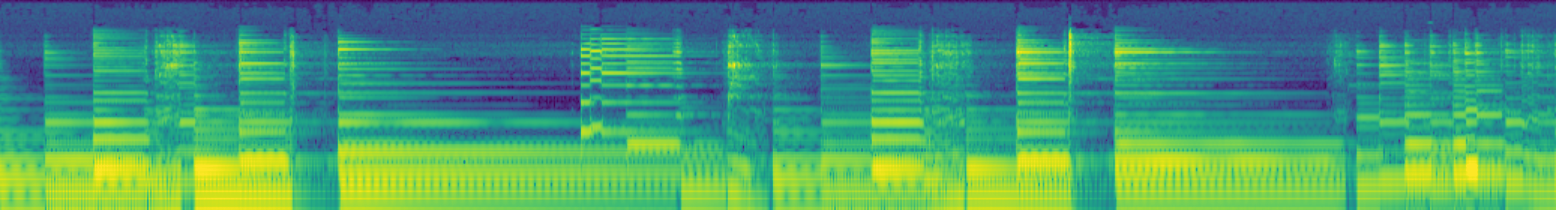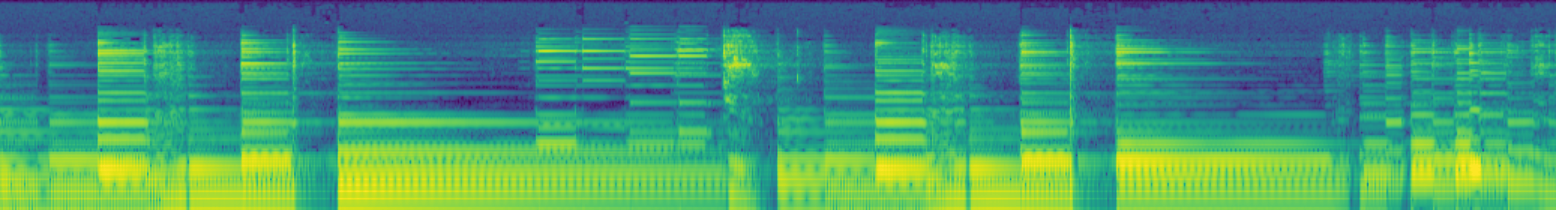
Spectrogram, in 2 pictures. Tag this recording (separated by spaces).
electric hiphop smooth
